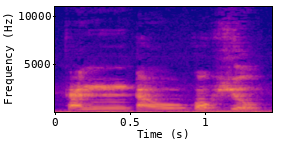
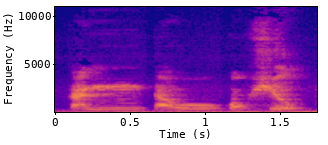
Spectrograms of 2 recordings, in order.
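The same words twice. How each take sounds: The two takes are said the same way.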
